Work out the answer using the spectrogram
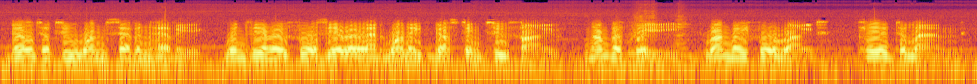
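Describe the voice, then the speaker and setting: A man's voice: very animated, normal speed, gravelly, few pauses. A man speaking as an air traffic controller, reciting procedural instructions in set radio phraseology. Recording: muffled radio with loud rumbling noise.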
